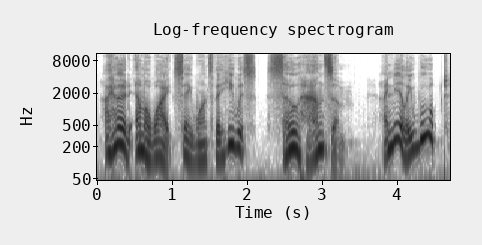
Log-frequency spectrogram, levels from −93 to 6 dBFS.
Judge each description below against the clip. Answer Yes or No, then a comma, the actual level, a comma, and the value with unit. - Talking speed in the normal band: Yes, average, 180 wpm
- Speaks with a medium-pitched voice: Yes, medium, 160 Hz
